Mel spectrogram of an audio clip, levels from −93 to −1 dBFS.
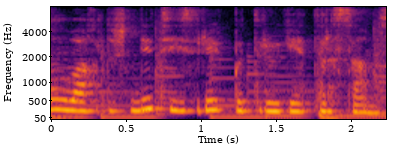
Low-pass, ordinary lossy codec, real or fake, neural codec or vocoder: none; none; real; none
